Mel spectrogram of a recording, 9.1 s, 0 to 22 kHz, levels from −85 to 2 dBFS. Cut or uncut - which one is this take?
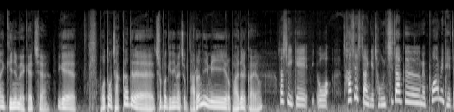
cut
